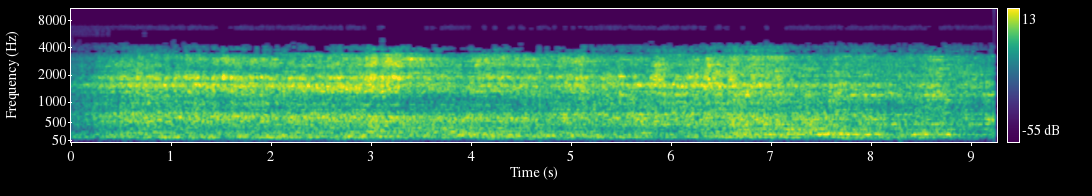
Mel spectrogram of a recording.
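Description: A train derailing as its rear cars are flung off the tracks: a loud, unbroken roar of grinding metal and rumbling, steady and dense for the whole stretch, with no talking.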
